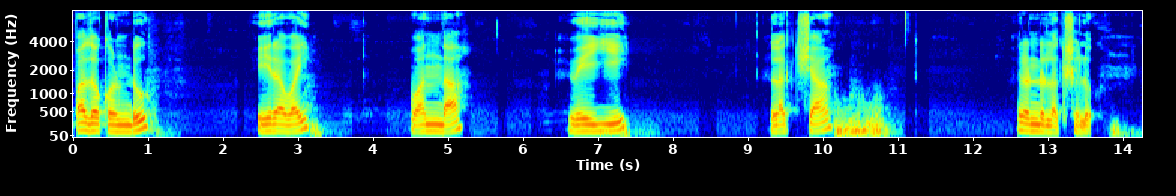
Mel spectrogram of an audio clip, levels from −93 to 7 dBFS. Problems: background sounds at intervals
